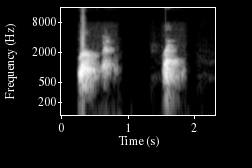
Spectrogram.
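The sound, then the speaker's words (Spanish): Dogs barking at home, frightened by thunder, fairly loud: a quick double bark, a short pause, then one more sharp bark, with no talking. “Mil disculpas, estamos en casa y los perritos se asustan con los truenos, así que bueno, tuve que detenerme un minutito para ponerlas en un lugar donde se sientan más seguras.”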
